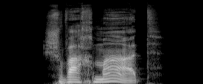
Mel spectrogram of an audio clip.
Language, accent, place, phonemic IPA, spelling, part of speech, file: German, Germany, Berlin, /ʃvaxˈmaːt/, Schwachmat, noun, De-Schwachmat.ogg
- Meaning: someone with intellectual or bodily deficiencies: 1. moron, idiot 2. weakling, chicken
